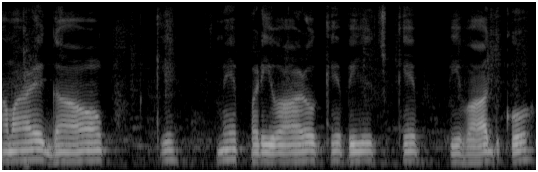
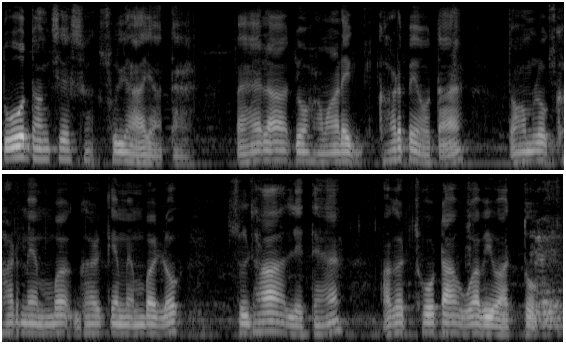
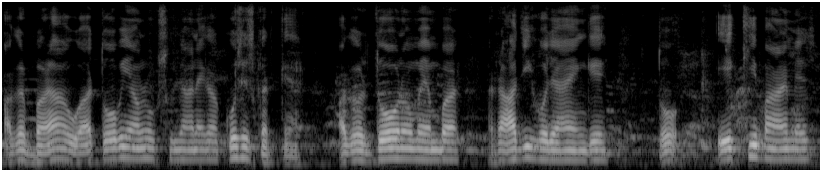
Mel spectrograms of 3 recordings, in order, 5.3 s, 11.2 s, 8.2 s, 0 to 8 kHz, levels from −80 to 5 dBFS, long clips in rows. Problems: constant background noise, continuous background conversations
